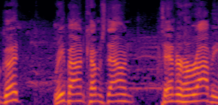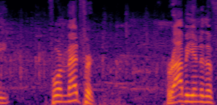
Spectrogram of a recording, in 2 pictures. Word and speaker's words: Hraby: Yeah, White, Tanner Raby. Tanner Harabi, I'm sorry. Harabi, H-R-A-B-Y, Harabi.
